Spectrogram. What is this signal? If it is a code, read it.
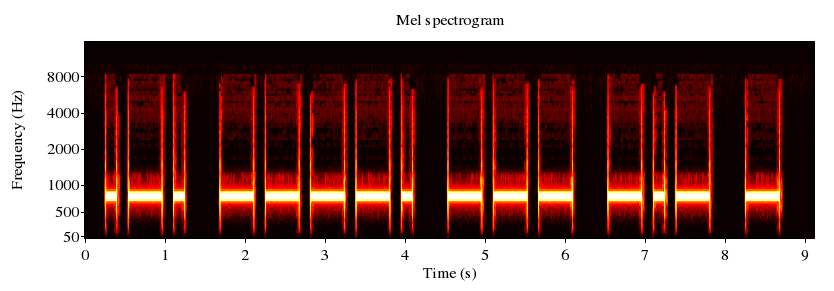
Morse code, heard as a keyed tone, about 8 wpm, 800 Hz. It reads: R9OKT
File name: LEZIONI / 8 YJ45 / 8 YJ 8wpm 3313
